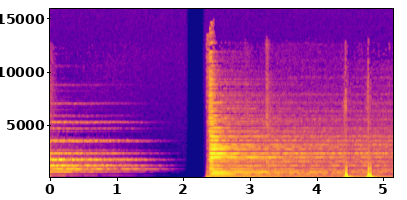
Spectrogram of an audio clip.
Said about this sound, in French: Dans sa poitrine, il sent battre son cœur très vite et très fort.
